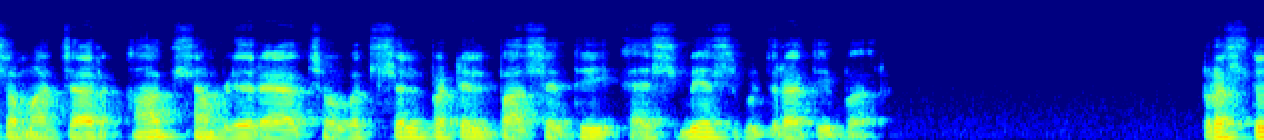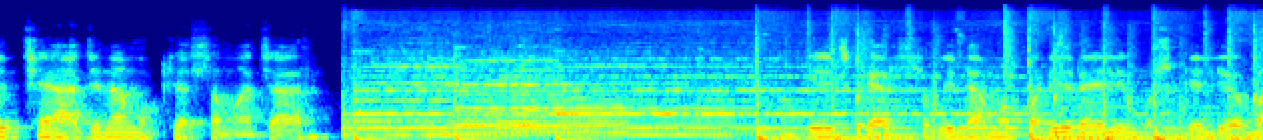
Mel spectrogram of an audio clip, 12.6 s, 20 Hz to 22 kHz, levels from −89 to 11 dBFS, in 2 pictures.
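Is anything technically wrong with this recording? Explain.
Yes, there are three call-transport faults close together in the middle of the clip.

From 5.57 to 5.81 s there is a call audio freeze. Packets were likely held up in transit so that the jitter buffer ran dry. The receiver had nothing to play, and the audio drops to silence for about 220 ms. When playback resumes it picks up exactly where it stopped, so nothing is lost. A pause has simply been inserted, and everything after it is pushed later by that amount.

Between 5.95 and 5.99 s comes a short concealed packet loss. About 20 ms of audio never reached the decoder in time, so the receiver invented a stand-in by extending the preceding sound and then crossfading into the real signal. This leaves a brief smear or wobble right after the freeze. The 20 ms that was replaced is gone for good.

From 6.08 to 9.69 s there is a call bitrate drop. 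The bandwidth estimate fell and the encoder was pushed from 32 kbps down to 18 kbps, where it stayed for roughly 2.5 s at its lowest. With fewer bits, the codec quantises more coarsely and trims the upper frequencies. The sound becomes duller and rough or watery until the rate climbs back.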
